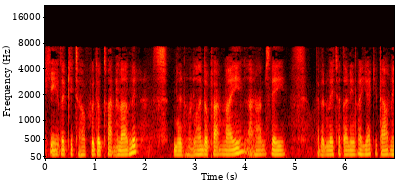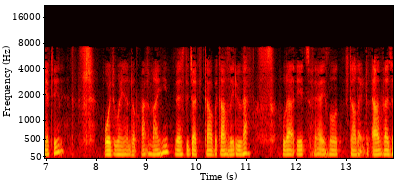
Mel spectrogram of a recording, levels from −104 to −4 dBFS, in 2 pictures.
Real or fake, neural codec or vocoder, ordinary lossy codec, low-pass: fake; codec, 16 kHz, 0.5 kbps, FunCodec, trained on LibriTTS, 25 frames a second; MP3, 32 kbps; 7.2 kHz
